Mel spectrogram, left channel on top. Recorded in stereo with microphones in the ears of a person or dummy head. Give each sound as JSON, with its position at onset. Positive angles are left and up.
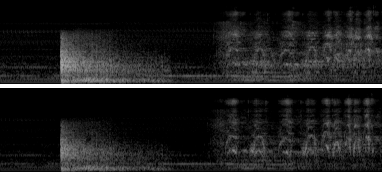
{"t": 0.6, "sound": "an explosion", "side_deg": 15, "distance_m": 0.9}
{"t": 2.2, "sound": "a zipper", "side_deg": -50, "distance_m": 7.5}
